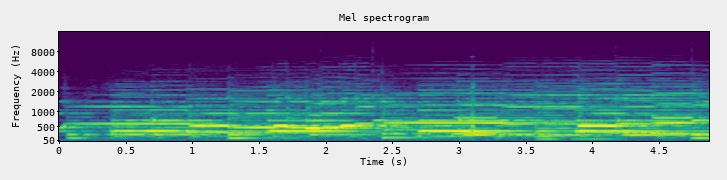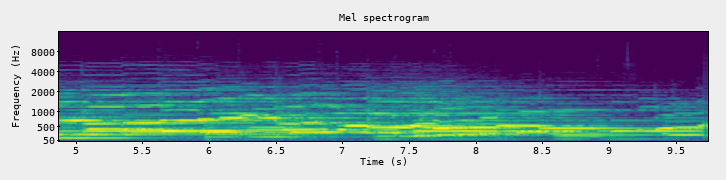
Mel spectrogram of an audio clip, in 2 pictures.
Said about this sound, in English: 4-minute pieces of music, so we used 10-second clips as our long clip. And that would sound like this.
